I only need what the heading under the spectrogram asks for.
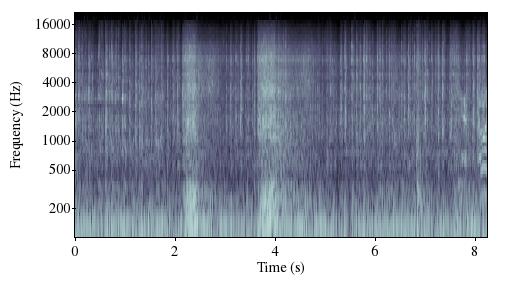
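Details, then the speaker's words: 1971 Mustang with 347 stroker V8, 5-speed manual swap, long-tube headers, 18° base timing/34° with full vacuum at the distributor: lumpy idle with two crisp throttle blips, ratatat from headers, no pinging; engine running great. "all you can hear is the ratatatat on those long tube headers this thing is running great"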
